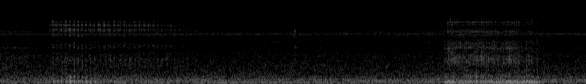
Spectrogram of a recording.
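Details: Tyson, a sleeping Great Dane, snoring in November 2009: two deep, rumbling breaths about four seconds apart, with a faint hiss on each, over a quiet low background hum.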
